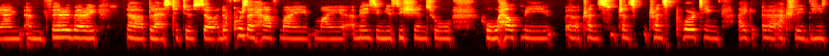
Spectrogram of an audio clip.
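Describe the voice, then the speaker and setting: Woman, fairly high pitch, hesitant phrasing, reflective interview talk, frequent searching for words. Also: low-quality recording. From Tibetan, living in Europe. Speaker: interview guest, mantra singer.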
